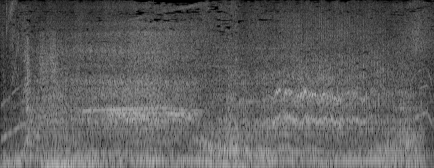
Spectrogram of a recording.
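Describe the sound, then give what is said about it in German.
A police car with a blue light, a fire truck with a long ladder and a red four-wheeled quad rev and tear away along the streets with screeching tires, a loud sustained roar of engines and skidding squeals that rise and fall over a few seconds. “Die Freunde rasten los, die Straßen entlang, bis sie zu einem großen, weiten Feld kamen.”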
